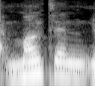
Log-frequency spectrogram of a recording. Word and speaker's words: Moncton: Moncton, New Brunswick, Moncton.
